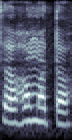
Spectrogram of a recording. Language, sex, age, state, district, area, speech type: Odia, female, 18-30, Odisha, Balasore, rural, read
